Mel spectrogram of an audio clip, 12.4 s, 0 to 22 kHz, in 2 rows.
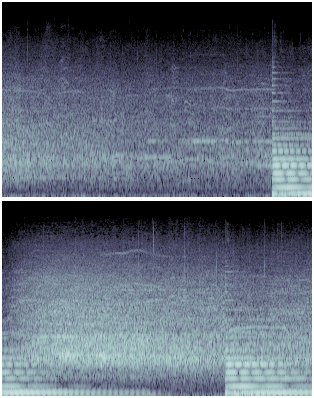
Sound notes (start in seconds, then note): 5.4 gong rings; 7.1 crowd cheers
